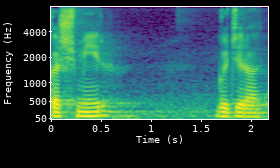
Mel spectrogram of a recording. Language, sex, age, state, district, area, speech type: Goan Konkani, male, 18-30, Goa, Bardez, urban, spontaneous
